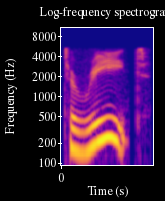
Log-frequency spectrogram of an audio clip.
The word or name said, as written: terete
